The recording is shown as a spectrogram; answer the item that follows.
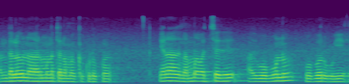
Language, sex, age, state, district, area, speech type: Tamil, male, 18-30, Tamil Nadu, Pudukkottai, rural, spontaneous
